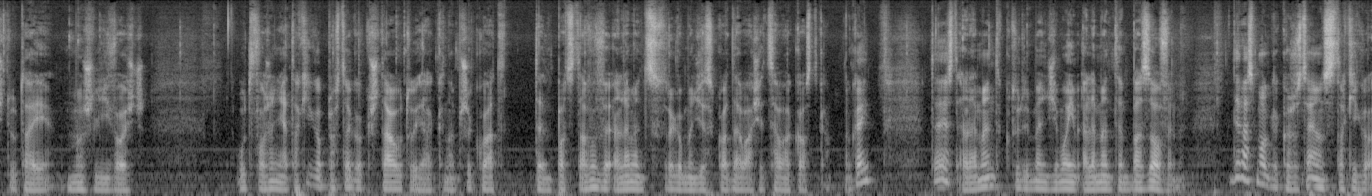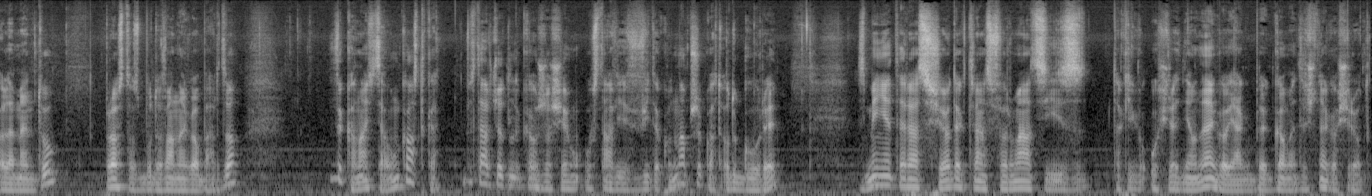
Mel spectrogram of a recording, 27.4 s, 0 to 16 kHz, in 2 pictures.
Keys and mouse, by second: 0.8 click, 1.4 middle click, 4.0 click, 4.5 f, 4.8 a, 16.8 a, 18.3 KP_1, 19.3 KP_7, 25.4 r.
